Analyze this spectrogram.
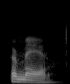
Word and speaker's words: Bermejo: Bermeo.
